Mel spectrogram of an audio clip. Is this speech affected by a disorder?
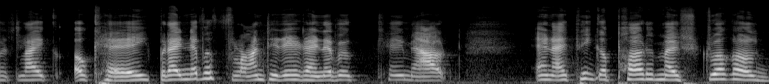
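Yes: cerebral palsy.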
